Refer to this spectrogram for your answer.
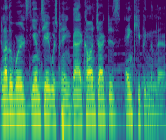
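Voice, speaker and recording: Over music in the background, the speaker talks very fast with ordinary pitch variation. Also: man. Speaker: transit video essayist. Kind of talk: video essay narration.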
